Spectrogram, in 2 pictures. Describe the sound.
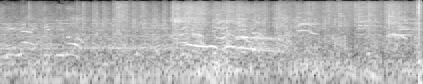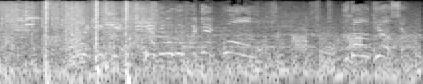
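Grenade explosions and gunfire fill a video game battle with a dense, continuous barrage of noisy shots and blasts. A few sharper cracks stand out partway through, and the din stays steady to the end.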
